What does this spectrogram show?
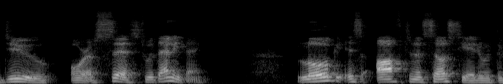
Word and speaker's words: Lugh: i usually pronounce it log slight g and a h at the end but uh it is pronounced lu l-o-o that's just my um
